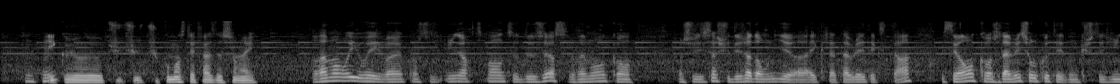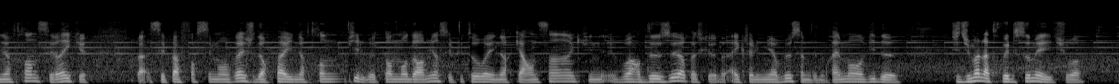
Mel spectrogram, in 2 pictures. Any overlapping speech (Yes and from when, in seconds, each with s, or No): No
